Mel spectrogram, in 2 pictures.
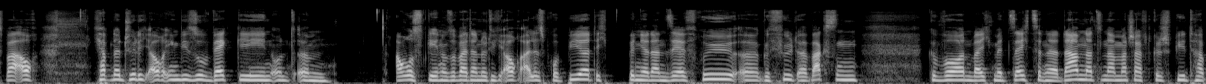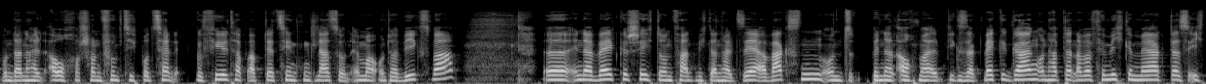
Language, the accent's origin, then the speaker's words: German; Rüsselsheim, Hesse, Germany; Also Hockey war bei uns in Rüsselsheim und auch in meiner Familie ein großes Thema.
